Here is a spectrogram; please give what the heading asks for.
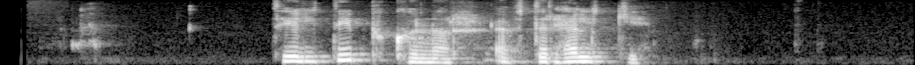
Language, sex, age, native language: Icelandic, female, 30-39, Icelandic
